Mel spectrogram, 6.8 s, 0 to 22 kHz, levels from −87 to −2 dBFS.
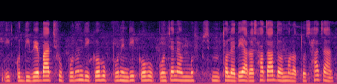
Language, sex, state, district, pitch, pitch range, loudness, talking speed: Chakma, female, Tripura, Dhalai, 190 Hz, 180-200 Hz, -20 LUFS, 150 wpm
